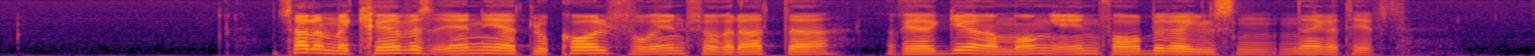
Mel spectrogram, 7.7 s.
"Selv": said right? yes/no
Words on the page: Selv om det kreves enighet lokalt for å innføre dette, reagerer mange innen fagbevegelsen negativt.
yes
